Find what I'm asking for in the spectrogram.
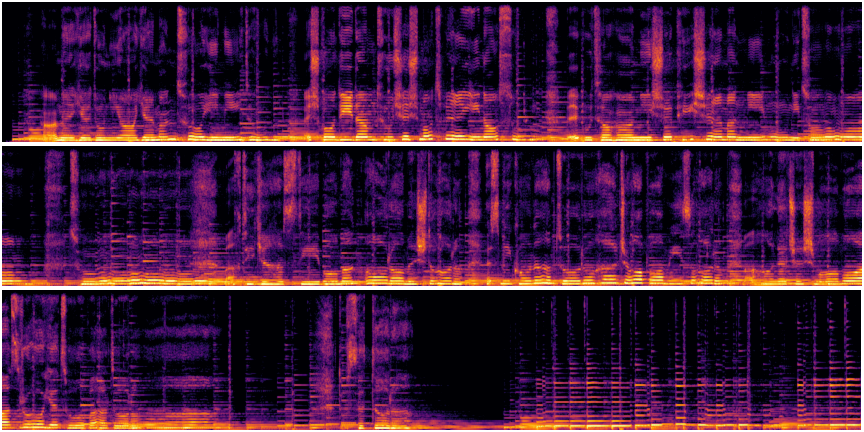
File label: Unplugged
